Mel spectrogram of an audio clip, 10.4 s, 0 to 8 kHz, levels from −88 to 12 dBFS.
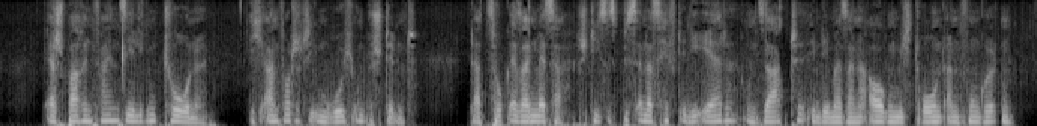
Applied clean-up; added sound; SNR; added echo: neural mask model Resemble Enhance denoiser.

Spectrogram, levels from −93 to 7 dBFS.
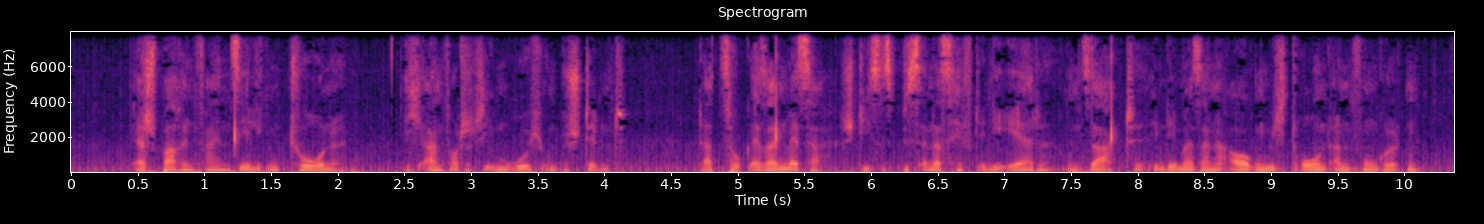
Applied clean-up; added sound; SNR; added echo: none; Finger snapping; 14 dB; none.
